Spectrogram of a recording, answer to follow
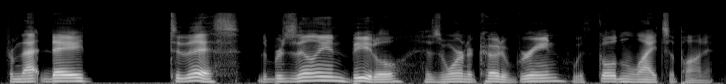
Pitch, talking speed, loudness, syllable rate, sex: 130 Hz, 155 wpm, -19 LUFS, 4.0 syllables/s, male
